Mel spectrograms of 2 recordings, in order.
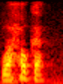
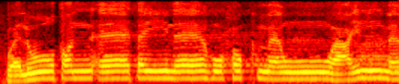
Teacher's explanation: وبرضو حاجة تانية سمعتها، وحكما الكاف عندي ساكنة، والكاف الساكنة لا تخرج إلا بالهمس · Shown in: second take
